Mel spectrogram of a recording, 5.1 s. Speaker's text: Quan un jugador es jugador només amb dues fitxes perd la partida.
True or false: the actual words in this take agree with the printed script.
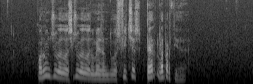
true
